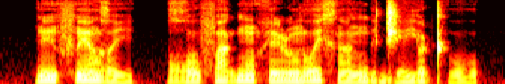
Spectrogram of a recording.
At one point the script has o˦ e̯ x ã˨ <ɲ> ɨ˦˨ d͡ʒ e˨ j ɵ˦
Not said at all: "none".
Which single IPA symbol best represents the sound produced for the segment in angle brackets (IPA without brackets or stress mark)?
ŋ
